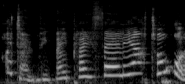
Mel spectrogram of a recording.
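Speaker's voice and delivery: high, whiny complaint; complaining tone. Acted. Alice complaining to the Cheshire Cat, high and whiny. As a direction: grumble to the cat. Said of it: "in a rather complaining tone".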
